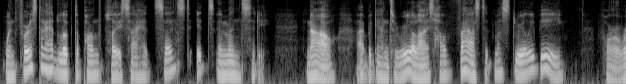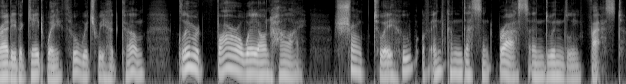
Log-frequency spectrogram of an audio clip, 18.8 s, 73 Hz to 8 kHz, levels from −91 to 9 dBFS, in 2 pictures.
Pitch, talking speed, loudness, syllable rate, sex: 125 Hz, 150 wpm, -20 LUFS, 4.3 syllables/s, male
